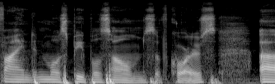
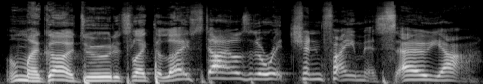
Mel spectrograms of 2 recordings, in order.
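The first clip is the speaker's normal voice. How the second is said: higher, excited surfer-dude gush; dude-bro voice; 6 semitones higher than usual. Acted. Bro marveling at Lisa's home, dude voice. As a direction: gush like an awed bro at a mansion. Voicing the boys at mansion.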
